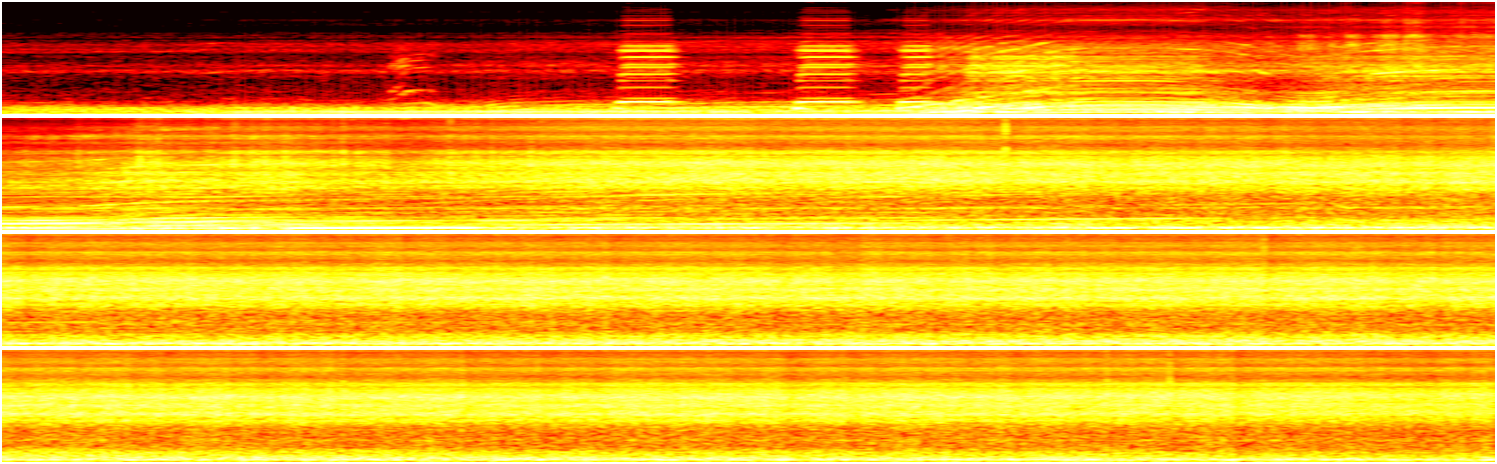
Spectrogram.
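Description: Tyres roar on the road, growing louder as the car speeds up.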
